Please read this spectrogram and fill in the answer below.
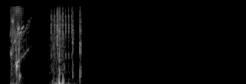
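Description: Two short pop sound effects from an animated title graphic, about half a second apart, the second a quick flurry of clicks, both within the first second.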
